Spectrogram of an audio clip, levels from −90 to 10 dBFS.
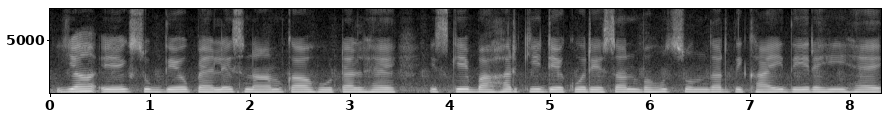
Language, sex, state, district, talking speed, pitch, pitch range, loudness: Chhattisgarhi, female, Chhattisgarh, Korba, 135 wpm, 185 Hz, 180-190 Hz, -17 LUFS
